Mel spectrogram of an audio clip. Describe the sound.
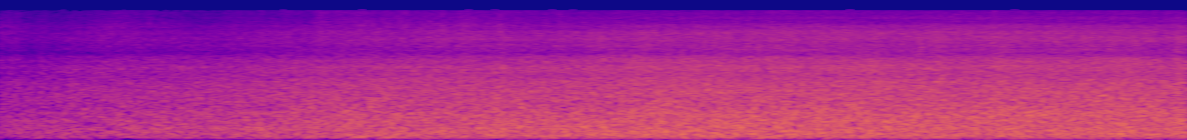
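Waves wash over rocky tide pools in a continuous broad rush that swells slightly at first and then holds steady and loud, with some wind noise mixed in.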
